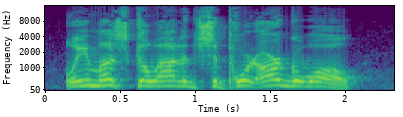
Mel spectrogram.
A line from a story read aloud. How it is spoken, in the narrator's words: yelled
